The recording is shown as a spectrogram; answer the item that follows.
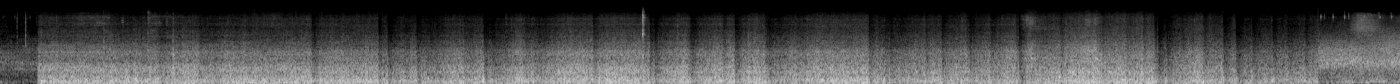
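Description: Steady road and engine noise of a moving car, heard from inside the car. It cuts in abruptly about half a second in.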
